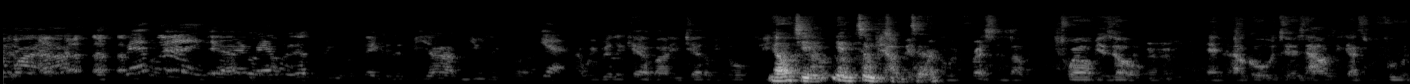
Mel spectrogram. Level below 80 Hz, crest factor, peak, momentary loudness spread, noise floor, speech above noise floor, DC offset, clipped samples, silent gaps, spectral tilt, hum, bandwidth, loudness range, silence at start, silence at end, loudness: -72 dBFS; 24 dB; -10 dBFS; 24 LU; -68 dBFS; 36 dB; under 0.1%; under 0.1%; none; -4.5 dB/octave; none; 11.5 kHz; 17 LU; 0.05 s; 0.05 s; -33 LUFS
